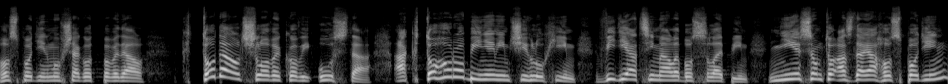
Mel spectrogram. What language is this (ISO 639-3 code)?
slk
